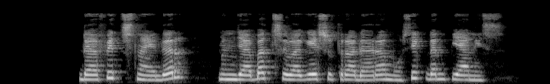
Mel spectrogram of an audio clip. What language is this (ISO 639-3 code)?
ind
